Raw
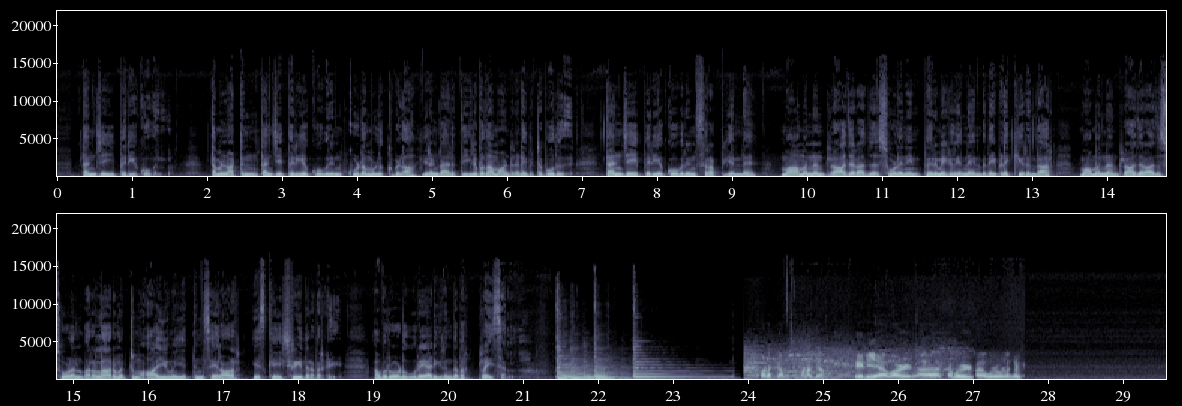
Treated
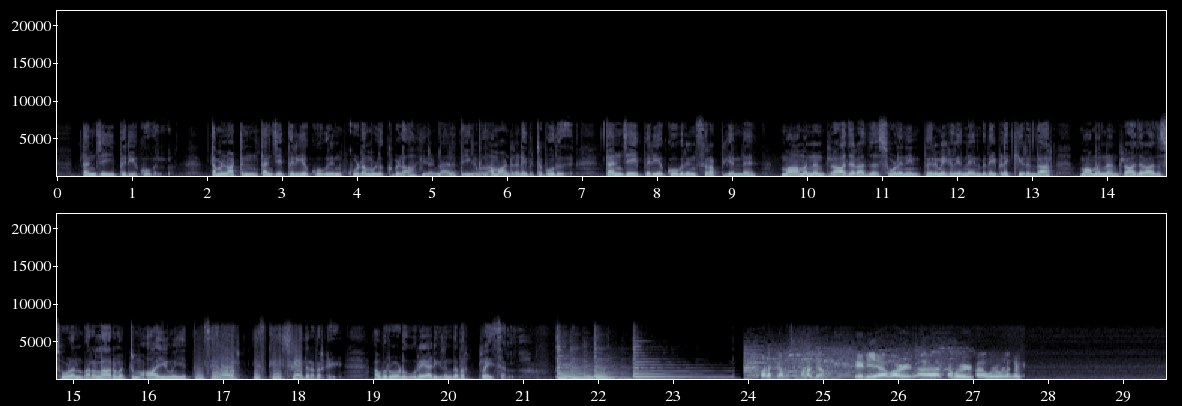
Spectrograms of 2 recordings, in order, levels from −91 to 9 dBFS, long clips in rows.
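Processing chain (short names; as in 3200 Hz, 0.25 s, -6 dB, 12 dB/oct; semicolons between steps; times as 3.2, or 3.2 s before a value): 16.57–18.04 minimum comb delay 4.9 ms; dynamic EQ 730 Hz, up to +5 dB, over -39 dBFS, Q 4.8; 4.6–5.78 negative-ratio compressor -28 dBFS, ratio -0.5; Chebyshev low-pass 7000 Hz, order 8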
